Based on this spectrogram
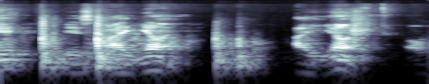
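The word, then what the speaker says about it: ayin: Is ayan. That's how you say that, ayan.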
